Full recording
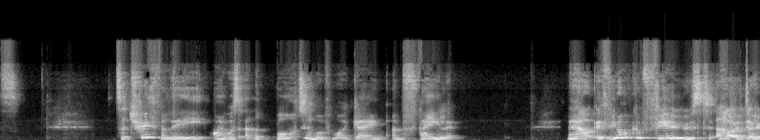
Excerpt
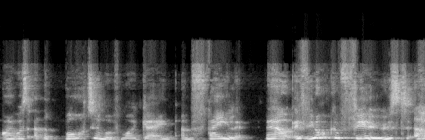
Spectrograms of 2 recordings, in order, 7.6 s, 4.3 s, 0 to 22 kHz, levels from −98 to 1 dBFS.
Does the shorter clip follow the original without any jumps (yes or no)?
no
